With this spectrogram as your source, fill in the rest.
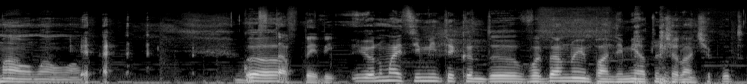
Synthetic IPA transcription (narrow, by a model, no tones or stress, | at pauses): maməmaməmam | ɡuəsavbebi | jewnumajt̪simmːint̪e̞kɨnd̪vo̞rbeamno̞jɨnpand̪e̞mijaaːt̪unt͡ʃalaɨnt͡ʃe̞put̪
